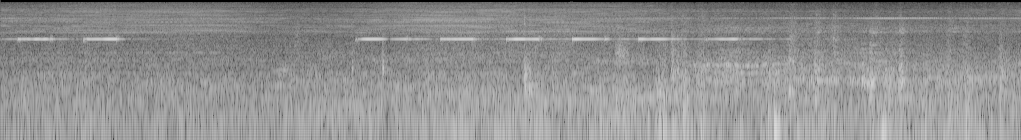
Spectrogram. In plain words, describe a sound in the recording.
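A packaging machine hums and whirs steadily.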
